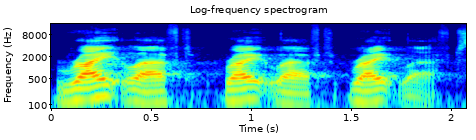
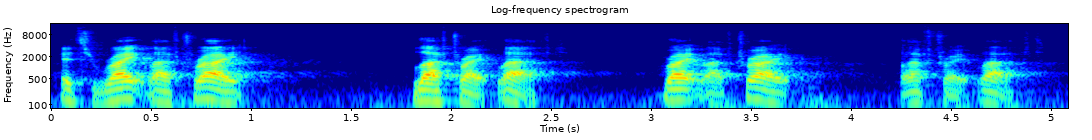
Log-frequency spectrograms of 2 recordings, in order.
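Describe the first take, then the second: First: Each "right" in right, left, right, left leaned on, in pairs; right, left, each pair marked with a beat on right; grouped in twos. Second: Right, left, right, left, right, left with a beat on every third word; grouped in threes. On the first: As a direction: count it out in twos. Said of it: "There's also a two aspect". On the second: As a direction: count it out in threes. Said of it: "it's groups of three". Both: Shown as a demonstration.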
